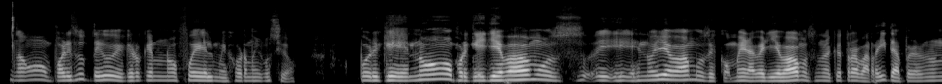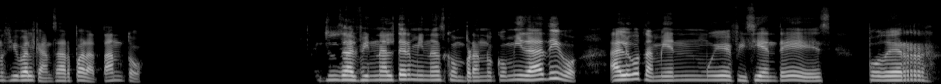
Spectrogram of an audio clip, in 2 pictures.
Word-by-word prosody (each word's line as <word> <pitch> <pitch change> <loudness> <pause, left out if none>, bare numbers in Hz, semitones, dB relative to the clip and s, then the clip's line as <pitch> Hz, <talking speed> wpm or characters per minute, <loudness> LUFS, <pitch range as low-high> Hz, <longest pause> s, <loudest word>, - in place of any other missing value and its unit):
No, 200 +1 -6
por 185 0 -1
eso 225 +6 -5
te 195 -1 -4
digo 205 +1 +1
que 185 -3 -2
creo 175 +1 -6
que 190 -1 -4
no 185 -1 -7
fue 185 +1 -1
el 175 0 -1
mejor 170 +2 -9
negocio. 170 0 -13 0.6
Porque 185 -1 +1
no, 230 +5 +4
porque 180 -1 0
llevábamos, 200 0 +4
eh 180 -1 -5
eh - - -7
no 195 +2 -5
llevábamos 210 -3 +3
de 165 - -5
comer. 170 +4 -2
A 165 - +1
ver, 170 0 +1
llevábamos 175 +2 +4
una 180 -1 -8
que 180 - -8
otra 185 0 -2
barrita, 175 +3 -2
pero 160 0 -8
no 175 +1 -9
nos 185 -1 -11
iba 200 0 -2
a - - +7
alcanzar 170 -1 -4
para 185 +1 -1
tanto. 180 +3 -5 1.7
Entonces, 205 +1 -7
al 205 -1 +6
final 205 +1 0
terminas 210 -2 0
comprando 185 -1 -5
comida. 210 +3 +3
Digo, 275 +2 +1 0.3
algo 220 +5 +5
también 195 0 -3
muy 200 0 -4
eficiente 190 -1 -1
es 170 -1 -9 0.3
poder, 195 +1 +1
190 Hz, 160 wpm, -22 LUFS, 180-205 Hz, 1.7 s, a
